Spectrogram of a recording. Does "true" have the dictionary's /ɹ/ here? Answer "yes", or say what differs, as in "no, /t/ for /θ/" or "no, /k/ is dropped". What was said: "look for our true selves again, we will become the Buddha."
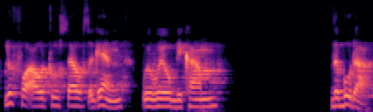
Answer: no, /ɹ/ is dropped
